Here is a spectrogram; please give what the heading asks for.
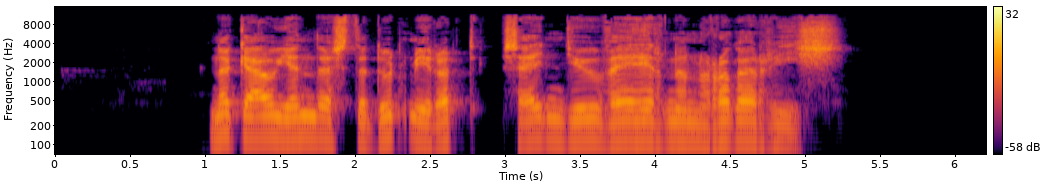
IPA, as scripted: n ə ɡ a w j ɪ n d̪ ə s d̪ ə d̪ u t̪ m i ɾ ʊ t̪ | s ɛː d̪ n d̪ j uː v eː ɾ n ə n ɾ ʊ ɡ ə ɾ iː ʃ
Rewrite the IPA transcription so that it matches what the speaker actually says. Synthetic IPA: n ə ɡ a w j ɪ n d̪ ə s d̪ ə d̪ u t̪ m i ɾ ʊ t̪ | s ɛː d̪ n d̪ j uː v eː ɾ n ə n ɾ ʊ ɡ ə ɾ iː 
